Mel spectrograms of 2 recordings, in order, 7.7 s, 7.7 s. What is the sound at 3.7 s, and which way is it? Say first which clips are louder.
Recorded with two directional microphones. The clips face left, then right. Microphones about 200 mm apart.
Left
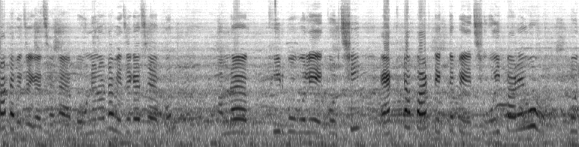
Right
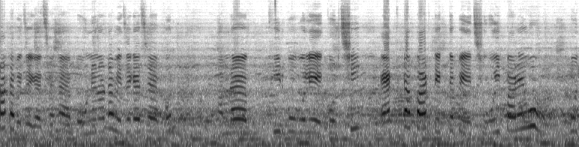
Speech: right 1 dB; centre (ahead or behind).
